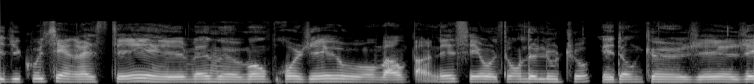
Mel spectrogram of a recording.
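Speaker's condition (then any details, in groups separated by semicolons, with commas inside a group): Dystonia; speech disorder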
